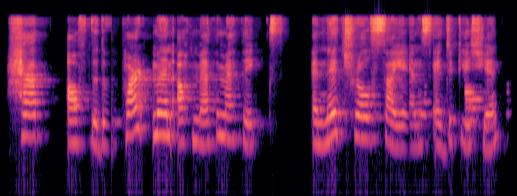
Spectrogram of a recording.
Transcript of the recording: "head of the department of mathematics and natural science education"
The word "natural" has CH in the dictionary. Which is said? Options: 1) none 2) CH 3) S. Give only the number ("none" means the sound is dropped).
2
